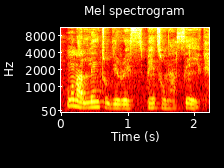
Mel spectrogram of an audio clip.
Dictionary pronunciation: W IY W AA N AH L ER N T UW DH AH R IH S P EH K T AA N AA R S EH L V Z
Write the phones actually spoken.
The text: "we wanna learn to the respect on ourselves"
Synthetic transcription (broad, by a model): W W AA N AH L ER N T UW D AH R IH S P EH T AA N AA S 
